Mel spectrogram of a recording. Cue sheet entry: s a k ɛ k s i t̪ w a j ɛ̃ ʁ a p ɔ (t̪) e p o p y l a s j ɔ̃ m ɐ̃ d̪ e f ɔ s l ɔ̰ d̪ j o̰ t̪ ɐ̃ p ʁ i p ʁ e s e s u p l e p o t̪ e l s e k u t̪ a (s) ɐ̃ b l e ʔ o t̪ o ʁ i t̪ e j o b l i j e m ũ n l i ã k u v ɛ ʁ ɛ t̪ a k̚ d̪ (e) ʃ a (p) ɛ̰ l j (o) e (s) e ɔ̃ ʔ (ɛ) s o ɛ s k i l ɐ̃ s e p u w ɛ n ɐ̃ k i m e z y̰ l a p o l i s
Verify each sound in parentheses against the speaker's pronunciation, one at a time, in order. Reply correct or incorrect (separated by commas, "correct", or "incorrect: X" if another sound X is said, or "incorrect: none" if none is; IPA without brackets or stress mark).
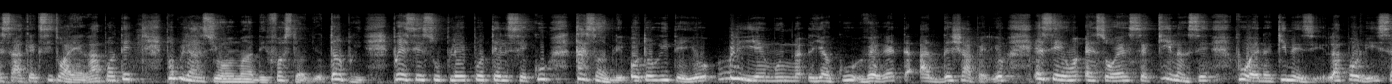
correct, correct, correct, correct, correct, correct, correct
